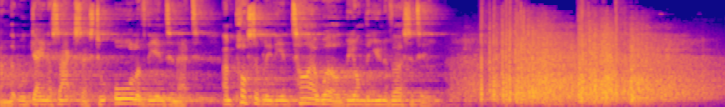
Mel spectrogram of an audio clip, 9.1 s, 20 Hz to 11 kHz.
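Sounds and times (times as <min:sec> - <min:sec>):
speech: 0:00.2 - 0:05.6
fireworks crackling and bursting: 0:05.7 - 0:09.0.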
